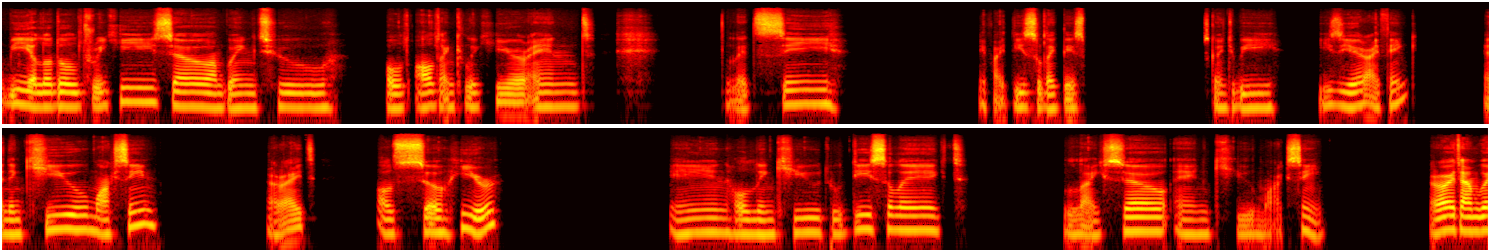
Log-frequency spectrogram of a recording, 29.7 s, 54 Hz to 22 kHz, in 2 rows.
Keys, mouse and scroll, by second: 0.7-1.9 middle drag, 2.0 scroll up 1, 4.2 alt+click, 5.7 scroll down 1, 6.4 shift+middle click, 6.7-8.9 middle drag, 9.8 ctrl+click, 10.4 ctrl+click, 10.9 ctrl+click, 11.1 ctrl+click, 11.3 ctrl+click, 11.7 ctrl+click, 14.4 middle click, 15.0 q, 16.7 shift+middle click, 17.7 middle click, 19.1 alt+click, 19.8-21.0 middle drag, 21.5 ctrl+click, 22.6 ctrl+click, 23.3-24.8 ctrl+drag, 25.4 ctrl+click, 26.8 q, 28.1 click, 28.5-28.8 scroll down 1, 28.8-29.7 middle drag.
